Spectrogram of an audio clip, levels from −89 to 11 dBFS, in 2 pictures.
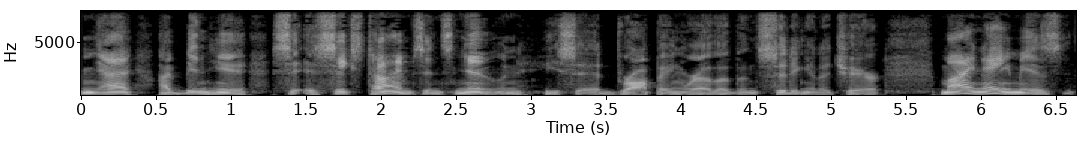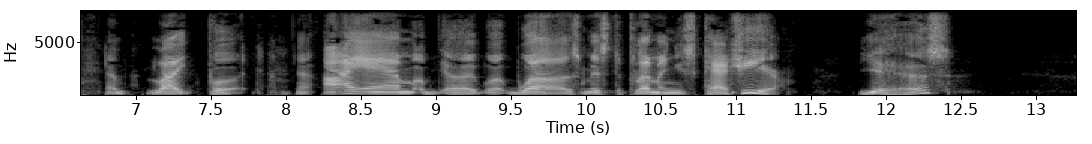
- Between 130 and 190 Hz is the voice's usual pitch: Yes, low, 135 Hz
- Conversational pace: No, slow, 120 wpm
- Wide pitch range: Yes, wide, 6.2 semitones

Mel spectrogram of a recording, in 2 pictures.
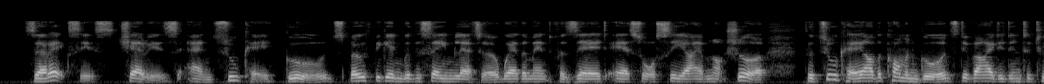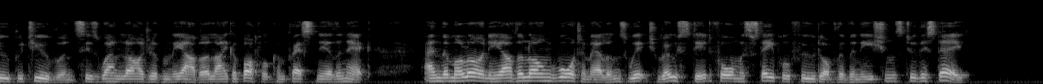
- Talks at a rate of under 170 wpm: No, average, 185 wpm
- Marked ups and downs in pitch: No, average, 3.2 semitones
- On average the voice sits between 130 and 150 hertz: Yes, low, 135 Hz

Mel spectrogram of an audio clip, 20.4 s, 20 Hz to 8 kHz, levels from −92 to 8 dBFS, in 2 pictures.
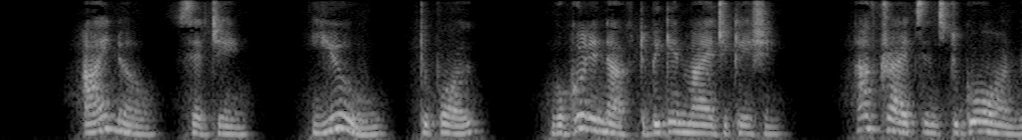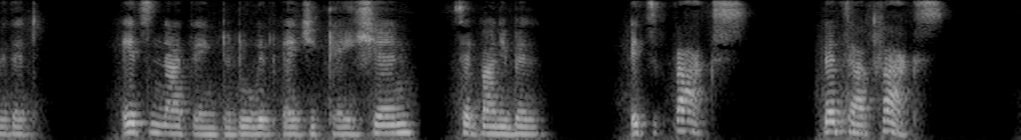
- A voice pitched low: No, medium, 175 Hz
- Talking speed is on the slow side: Yes, slow, 105 wpm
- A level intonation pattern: No, average, 3.8 semitones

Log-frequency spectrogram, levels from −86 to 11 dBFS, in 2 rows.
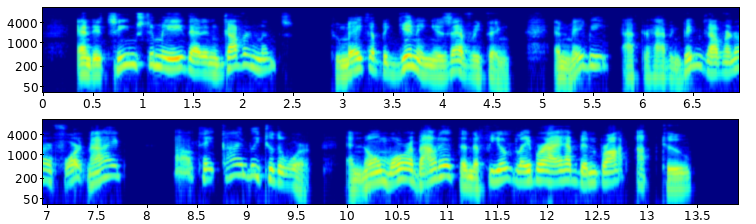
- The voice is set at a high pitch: No, medium, 165 Hz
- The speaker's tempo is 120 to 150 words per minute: No, average, 185 wpm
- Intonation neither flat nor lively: No, wide, 8.5 semitones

